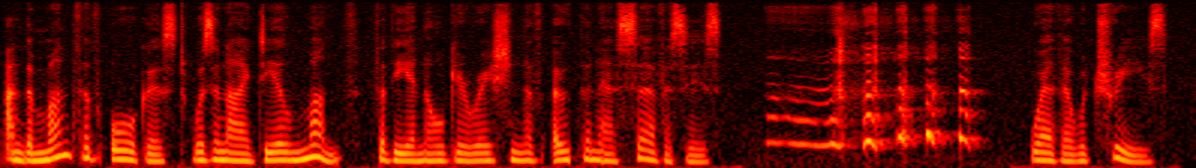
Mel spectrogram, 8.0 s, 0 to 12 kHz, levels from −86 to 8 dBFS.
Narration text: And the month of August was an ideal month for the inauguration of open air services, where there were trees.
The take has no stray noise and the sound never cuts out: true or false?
false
